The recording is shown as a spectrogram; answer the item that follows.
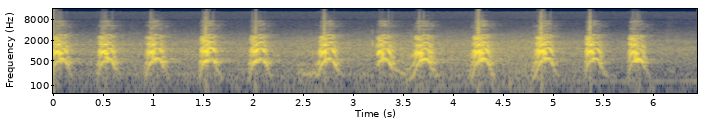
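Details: Young golden retriever on a deck attacking, and scared of, a large bird's feather blowing in the wind: a run of short, sharp barks about twice per second, steady and evenly spaced, with a person urging her on.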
